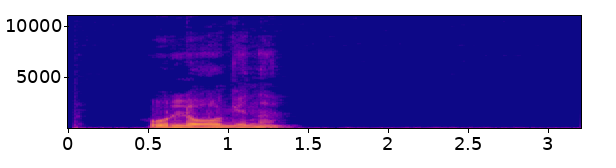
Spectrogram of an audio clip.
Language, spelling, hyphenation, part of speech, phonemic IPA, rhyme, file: Norwegian Bokmål, -ologene, -o‧lo‧ge‧ne, suffix, /ʊˈloːɡənə/, -ənə, Nb--ologene.ogg
- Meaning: definite plural of -log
